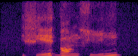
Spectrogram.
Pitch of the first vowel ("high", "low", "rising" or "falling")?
rising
